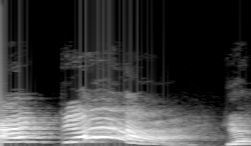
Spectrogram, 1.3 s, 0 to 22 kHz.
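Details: Girl, nearly 3, recently diagnosed with childhood apraxia of speech by two speech therapists, attempting to say 'doll' when prompted; childhood apraxia of speech.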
